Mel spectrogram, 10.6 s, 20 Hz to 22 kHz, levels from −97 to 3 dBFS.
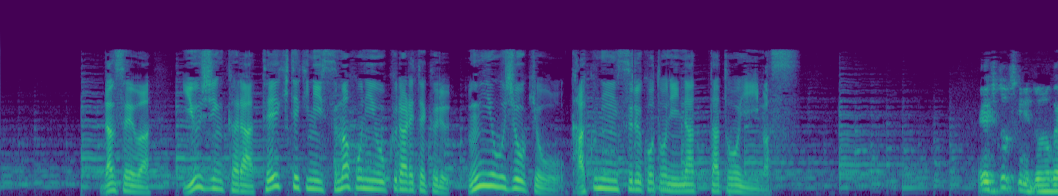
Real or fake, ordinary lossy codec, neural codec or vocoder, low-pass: real; none; none; none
